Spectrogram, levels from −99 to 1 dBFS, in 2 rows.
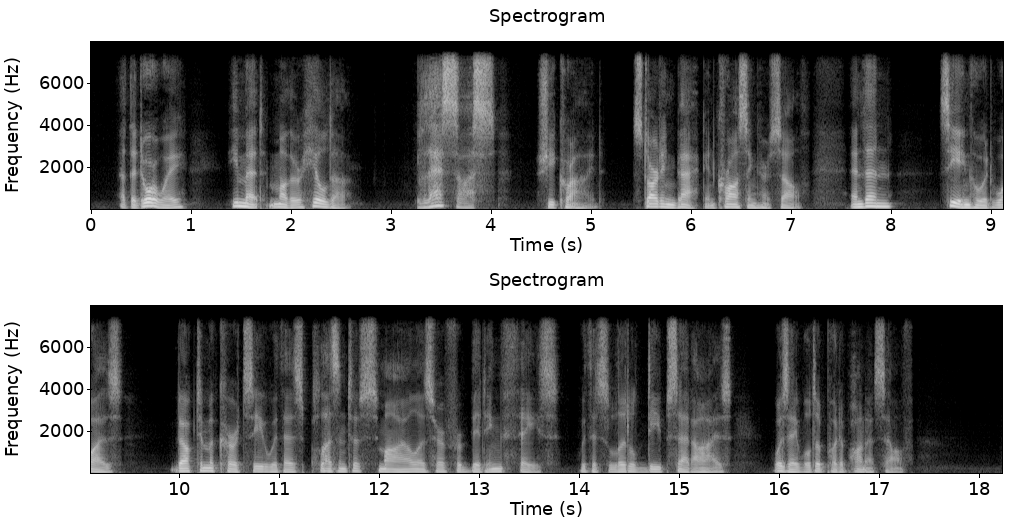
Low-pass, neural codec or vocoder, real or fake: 7.2 kHz; codec, 16 kHz, 0.8 kbps, ZipCodec; fake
